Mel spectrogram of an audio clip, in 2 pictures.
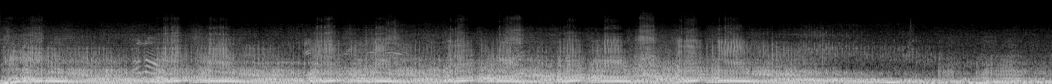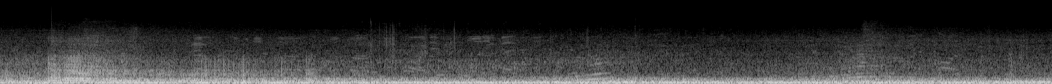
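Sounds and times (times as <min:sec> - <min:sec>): car engine revving and idling: 0:00.0 - 0:21.0.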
